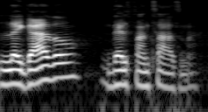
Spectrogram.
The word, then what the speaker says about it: Legado del Fantasma: Legado del Fantasma. Legado. Kind of like my last name Delgado, but Legado del Fantasma.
